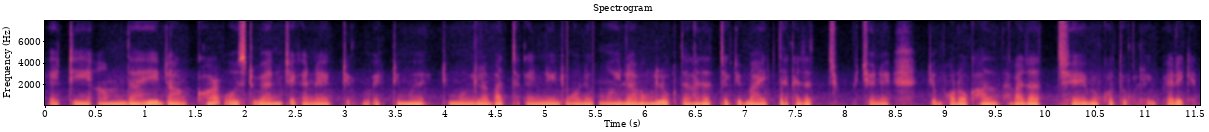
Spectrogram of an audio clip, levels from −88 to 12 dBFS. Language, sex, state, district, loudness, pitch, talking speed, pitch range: Bengali, female, West Bengal, Jhargram, -14 LUFS, 230 Hz, 175 wpm, 225-235 Hz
